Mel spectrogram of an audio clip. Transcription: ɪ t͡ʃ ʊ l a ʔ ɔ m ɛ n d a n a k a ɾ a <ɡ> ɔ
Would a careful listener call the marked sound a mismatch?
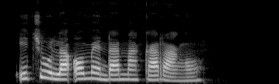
yes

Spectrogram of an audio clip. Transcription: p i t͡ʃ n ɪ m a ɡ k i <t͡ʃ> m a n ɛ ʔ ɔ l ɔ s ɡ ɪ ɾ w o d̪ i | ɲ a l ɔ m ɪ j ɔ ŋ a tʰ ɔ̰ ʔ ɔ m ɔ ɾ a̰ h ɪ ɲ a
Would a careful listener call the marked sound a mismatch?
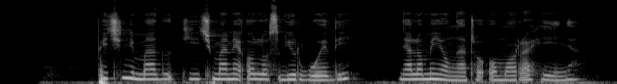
no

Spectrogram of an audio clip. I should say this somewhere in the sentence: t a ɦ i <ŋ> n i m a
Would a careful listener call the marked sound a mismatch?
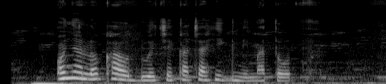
yes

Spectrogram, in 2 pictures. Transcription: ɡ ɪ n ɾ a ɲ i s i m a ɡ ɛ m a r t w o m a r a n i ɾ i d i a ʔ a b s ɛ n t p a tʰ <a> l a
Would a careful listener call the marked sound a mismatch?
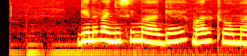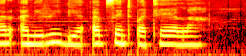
yes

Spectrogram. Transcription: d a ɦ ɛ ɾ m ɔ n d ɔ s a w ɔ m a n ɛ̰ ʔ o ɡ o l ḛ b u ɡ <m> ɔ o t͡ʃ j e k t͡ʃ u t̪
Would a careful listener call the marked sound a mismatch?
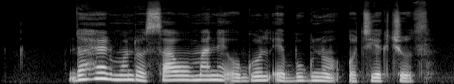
yes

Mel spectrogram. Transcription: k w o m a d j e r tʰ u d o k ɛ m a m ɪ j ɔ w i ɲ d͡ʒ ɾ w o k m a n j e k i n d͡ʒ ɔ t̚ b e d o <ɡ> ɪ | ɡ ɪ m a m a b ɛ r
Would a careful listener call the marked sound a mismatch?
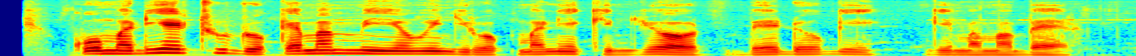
no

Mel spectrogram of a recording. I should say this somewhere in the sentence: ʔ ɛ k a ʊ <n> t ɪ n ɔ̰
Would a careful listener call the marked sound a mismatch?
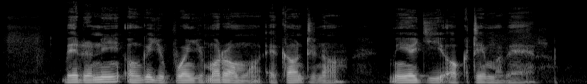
no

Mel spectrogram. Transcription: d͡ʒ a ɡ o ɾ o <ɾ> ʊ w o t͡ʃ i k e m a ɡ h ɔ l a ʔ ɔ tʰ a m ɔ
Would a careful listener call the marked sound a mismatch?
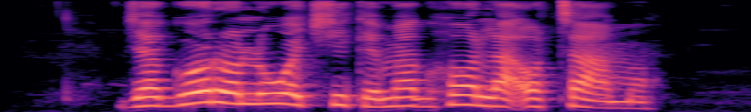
yes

